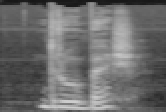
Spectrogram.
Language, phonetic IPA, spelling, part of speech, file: Czech, [ˈdruːbɛʃ], drůbež, noun, Cs-drůbež.ogg
- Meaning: poultry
